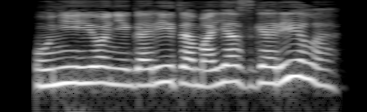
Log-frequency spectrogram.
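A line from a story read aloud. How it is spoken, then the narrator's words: Grief-stricken groan, then roar. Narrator (Russian): Простонал убитый горем Калибан и заорал так, что качнулось пламя свечей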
